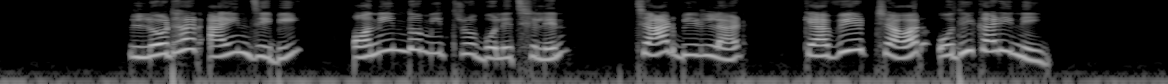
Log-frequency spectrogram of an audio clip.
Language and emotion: Bengali, neutral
